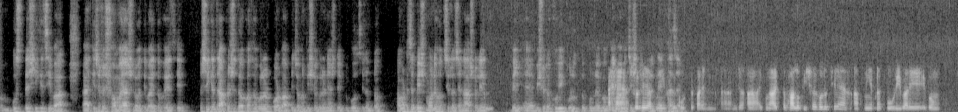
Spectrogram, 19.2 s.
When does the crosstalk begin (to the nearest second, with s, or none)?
12 s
